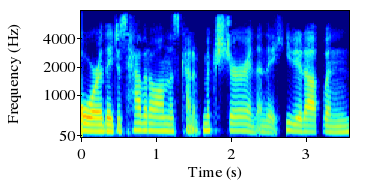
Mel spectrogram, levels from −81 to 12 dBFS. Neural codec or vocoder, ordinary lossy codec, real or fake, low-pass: codec, 24 kHz, 0.9 kbps, DualCodec; MP3, 32 kbps; fake; 7.2 kHz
